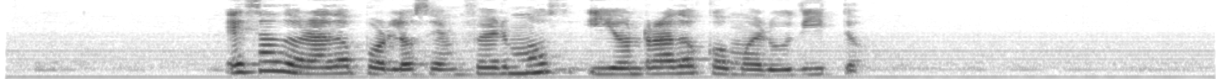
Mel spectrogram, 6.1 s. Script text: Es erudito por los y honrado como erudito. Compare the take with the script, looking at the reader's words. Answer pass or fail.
fail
